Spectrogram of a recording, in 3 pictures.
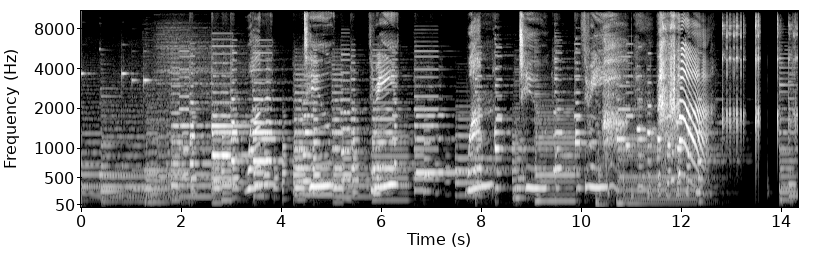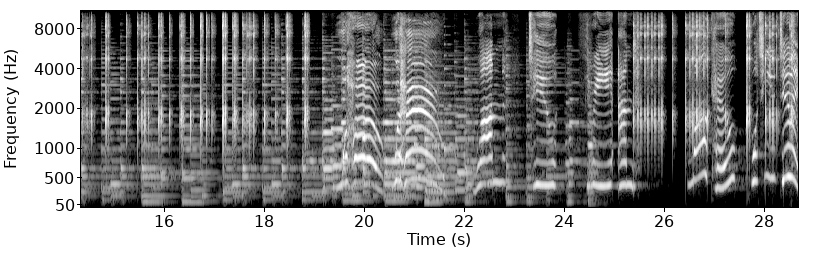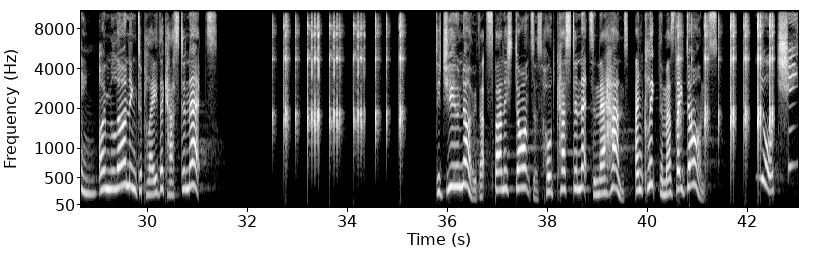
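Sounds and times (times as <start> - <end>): castanet clicks: 12.8 - 19.0, 25.4 - 28.6, 32.5 - 35.2, 40.6 - 42.6.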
